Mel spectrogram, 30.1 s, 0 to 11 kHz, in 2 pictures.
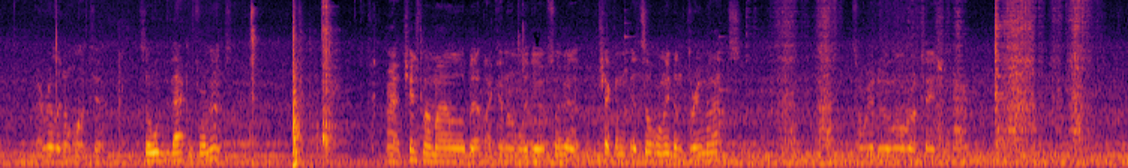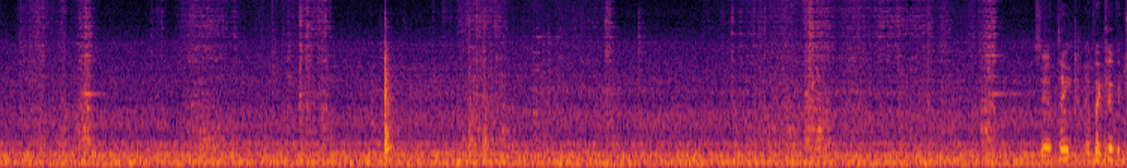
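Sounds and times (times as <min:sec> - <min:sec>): steady low hum: 0:00.0 - 0:30.0
metal spatula scraping grill grates: 0:10.2 - 0:19.6, 0:20.9 - 0:23.4, 0:24.6 - 0:28.6.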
